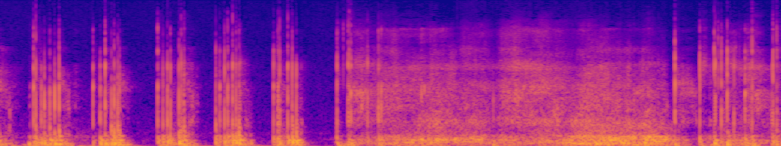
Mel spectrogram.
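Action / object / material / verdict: tap / small wooden box / wood / none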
